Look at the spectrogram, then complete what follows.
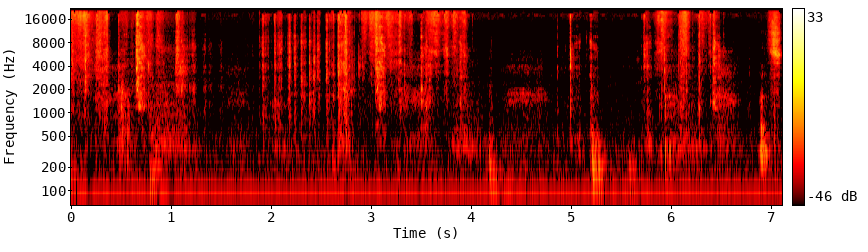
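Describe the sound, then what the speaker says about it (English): Scissors snip through fabric in a series of short, crisp cuts with rubbing and rustling between them, close by and fairly quiet, while stamped fabric tags and pockets are being made. "Let's do a little snip"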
